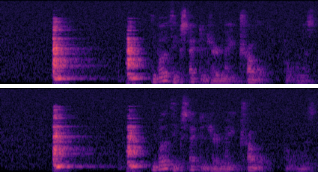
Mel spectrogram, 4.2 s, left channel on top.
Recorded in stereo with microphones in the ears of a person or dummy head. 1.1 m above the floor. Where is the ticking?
55° left (ahead or behind), 5 m.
